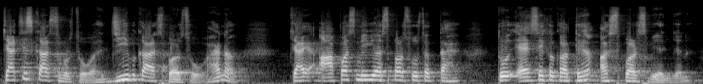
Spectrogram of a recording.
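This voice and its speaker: A young man with a high voice teaches a lesson. He goes slowly and repeats himself, stretching out each sound. He keeps asking a question and then answering it himself. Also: big pitch swings. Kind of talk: explaining a lesson.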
